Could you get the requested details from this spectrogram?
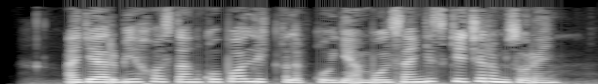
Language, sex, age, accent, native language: Uzbek, female, 19-29, Navoiy, Uzbek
